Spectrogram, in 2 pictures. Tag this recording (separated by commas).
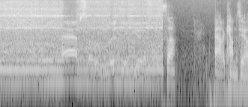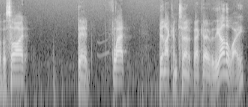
planing timber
